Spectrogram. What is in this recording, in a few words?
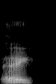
snort, pig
